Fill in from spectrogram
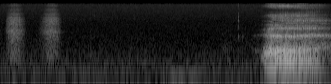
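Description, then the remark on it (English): A person imitates a mother bear sniffing the air: two quick, soft sniffs followed after a pause by a longer, louder snuffling inhale, with no talking. “And the mom looks up at me, like, sniffs the air.”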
